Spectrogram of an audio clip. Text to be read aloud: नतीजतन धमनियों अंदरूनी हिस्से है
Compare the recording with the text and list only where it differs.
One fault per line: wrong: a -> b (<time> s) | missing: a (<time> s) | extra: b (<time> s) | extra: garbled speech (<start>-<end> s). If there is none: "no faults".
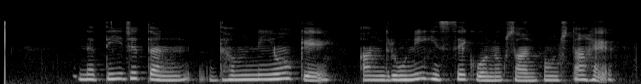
extra: के (3.0 s)
extra: को नुकसान पहुंचता (4.7 s)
